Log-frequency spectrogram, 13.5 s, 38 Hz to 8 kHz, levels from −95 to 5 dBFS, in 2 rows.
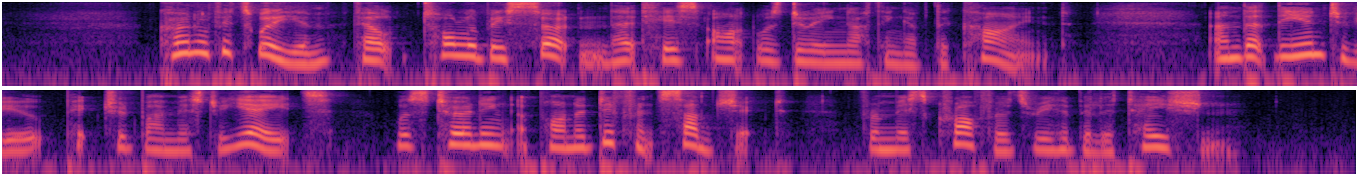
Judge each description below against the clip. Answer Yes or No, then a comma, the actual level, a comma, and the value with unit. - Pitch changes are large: Yes, wide, 5.9 semitones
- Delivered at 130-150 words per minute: Yes, average, 140 wpm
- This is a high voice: Yes, high, 205 Hz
